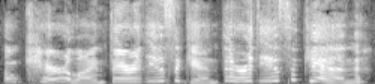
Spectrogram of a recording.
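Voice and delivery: very high, loud wailing cry of terror; terrified sister wailing as the shadow returns; wild wail. A narrator's reading. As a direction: wail it out in panic. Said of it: "burst out in a wild wail".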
